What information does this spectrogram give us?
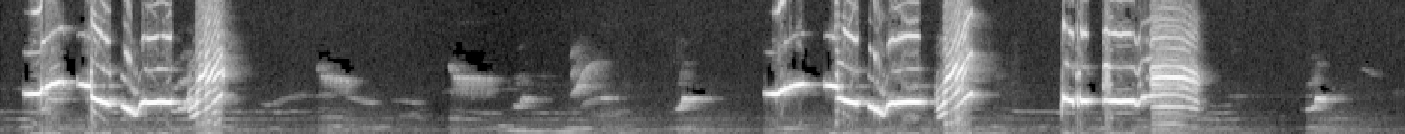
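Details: Oriental magpie-robin lure song aimed at getting a rival magpie-robin to answer quickly: two loud bursts of rapid, varied whistles and sharp slurs, separated by soft, scattered chirps.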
